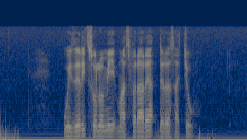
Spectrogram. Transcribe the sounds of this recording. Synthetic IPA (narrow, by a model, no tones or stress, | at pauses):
wɔjzəɾit̪so̞lo̞me̞masfəɾaɾjad̪əɾəsat͡ʃːɛw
